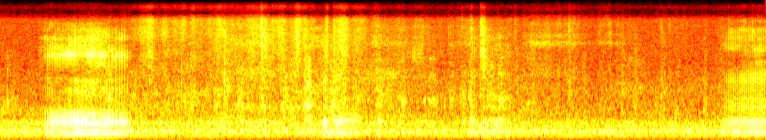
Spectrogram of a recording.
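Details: Dog snoring during sleep: rough, rattling snorts at the start and end with quieter noisy breathing between.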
